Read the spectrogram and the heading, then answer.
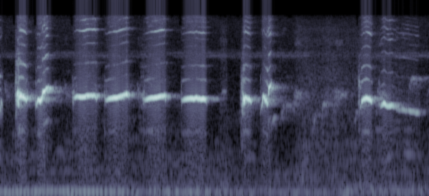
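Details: Kapas tembak lure song. Clear, sustained whistled notes are given in a measured series, then two short phrases and a final descending whistle, with a faint low hum at the start.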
